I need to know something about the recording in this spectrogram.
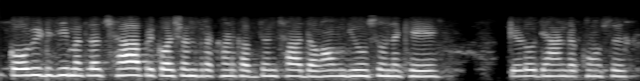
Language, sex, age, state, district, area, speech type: Sindhi, female, 30-45, Rajasthan, Ajmer, urban, conversation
